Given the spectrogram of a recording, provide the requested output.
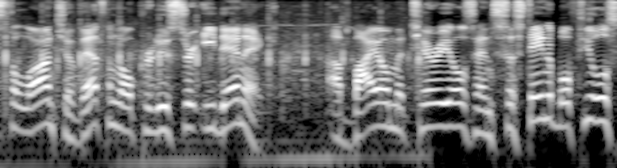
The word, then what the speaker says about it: Edeniq: I am here at how do you pronounce it? Edeniq? Edeniq.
